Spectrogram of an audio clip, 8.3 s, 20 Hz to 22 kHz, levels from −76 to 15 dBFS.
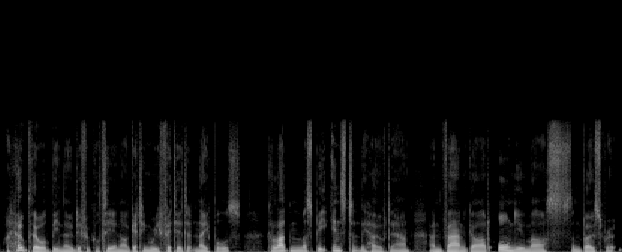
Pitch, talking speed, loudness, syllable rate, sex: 115 Hz, 190 wpm, -20 LUFS, 5.4 syllables/s, male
